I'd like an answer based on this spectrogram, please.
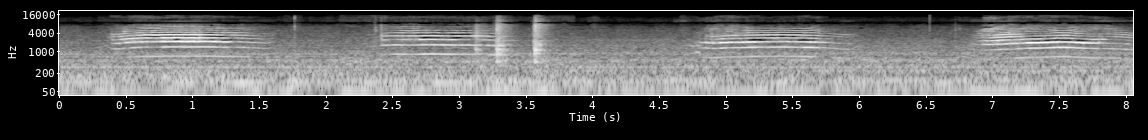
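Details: Domestic cat giving four drawn-out, bright, harmonic meows spaced about two seconds apart, each arching up then down in pitch, with two sharp clicks between the second and third calls and a constant low hum underneath.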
